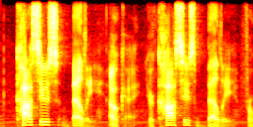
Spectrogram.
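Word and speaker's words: casus belli: There are two different ways of pronouncing it to make it sound more Latin. It is generally said as casus belly. Kasus belly.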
